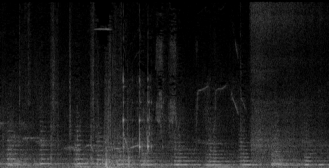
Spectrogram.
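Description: Background music played by bowed strings, violin and cello, moving through a run of short held notes.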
